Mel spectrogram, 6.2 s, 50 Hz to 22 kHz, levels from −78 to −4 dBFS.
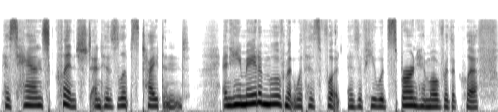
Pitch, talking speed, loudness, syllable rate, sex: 220 Hz, 230 wpm, -18 LUFS, 5.4 syllables/s, female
